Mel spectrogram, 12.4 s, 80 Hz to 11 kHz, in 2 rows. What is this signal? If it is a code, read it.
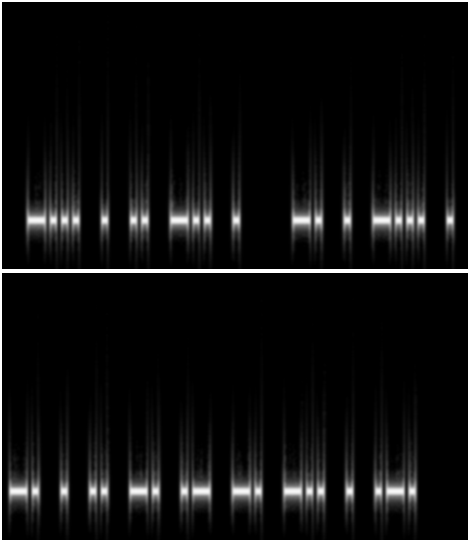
Morse code, heard as a keyed tone, about 16 wpm, 680 Hz. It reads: BEIDE NEBENEINANDER
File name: Morsekurs / Witze / Witz 15. Februar 2022 70 F80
